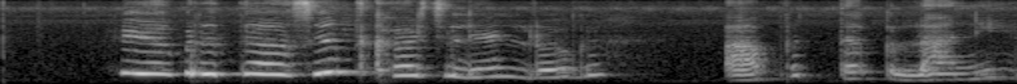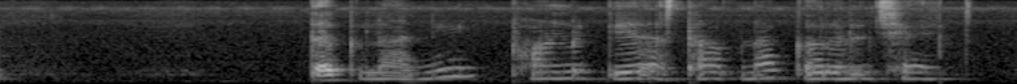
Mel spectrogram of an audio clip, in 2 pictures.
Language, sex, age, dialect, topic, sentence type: Maithili, female, 18-24, Eastern / Thethi, banking, statement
